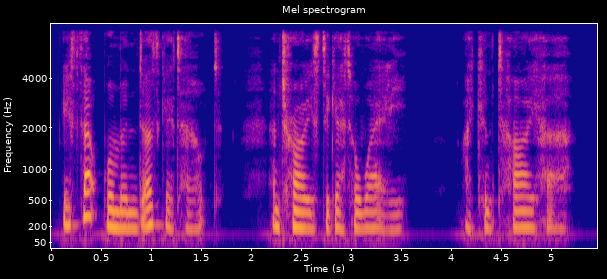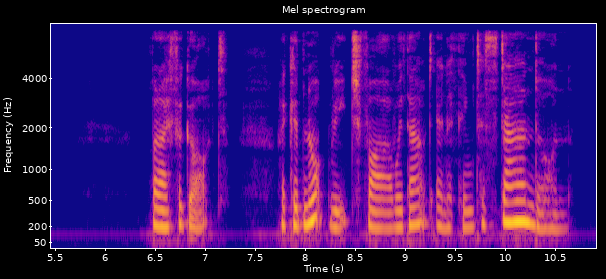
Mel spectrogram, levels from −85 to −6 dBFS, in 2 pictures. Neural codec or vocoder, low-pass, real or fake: codec, 16 kHz, 8 kbps, FreqCodec, larger model; 7.2 kHz; fake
